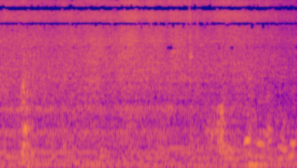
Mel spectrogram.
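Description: Spice paste of poppy-seed and mustard paste sizzling in hot oil in an iron kadai, with a metal spatula stirring and scraping the pan now and then as water goes in.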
